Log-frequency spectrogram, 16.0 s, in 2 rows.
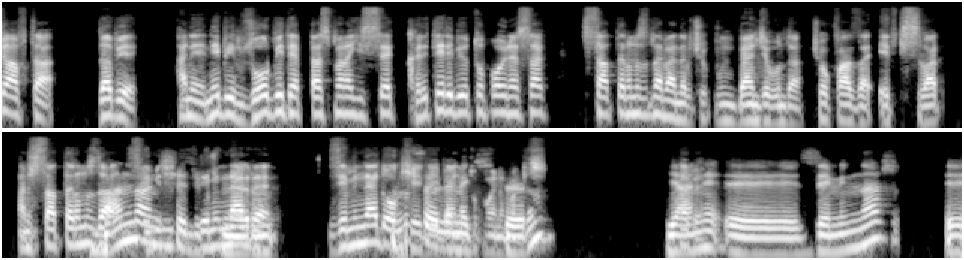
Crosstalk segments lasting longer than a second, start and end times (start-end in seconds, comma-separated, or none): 8.7-10.3, 11.2-12.6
